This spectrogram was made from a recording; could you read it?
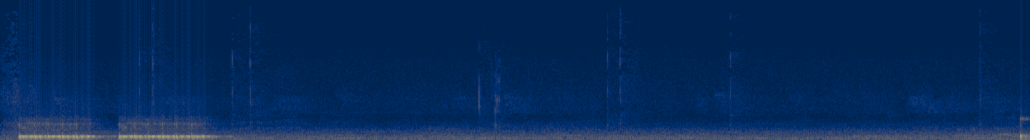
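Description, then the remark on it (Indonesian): Two loud, steady telephone ringing tones sound back to back in the first second and a half as a call is placed again, then the line goes quiet with only faint clicks and low hiss. “Taib, ana matikan, kita telepon lagi.”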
